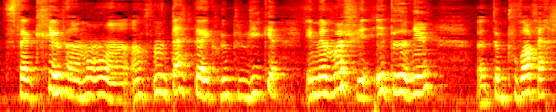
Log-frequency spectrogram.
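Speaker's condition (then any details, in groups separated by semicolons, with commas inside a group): Multiple sclerosis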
